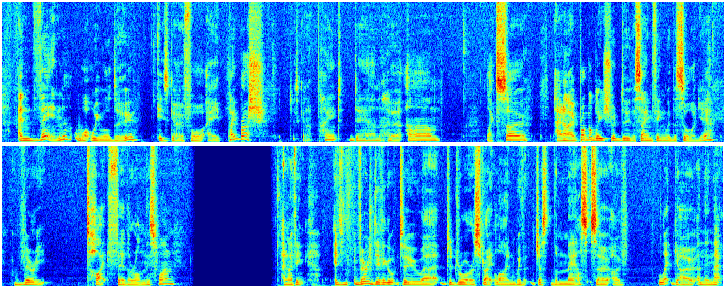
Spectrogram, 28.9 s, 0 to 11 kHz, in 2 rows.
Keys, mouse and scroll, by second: 3.0 click, 4.3-4.7 scroll down 2, 5.4 scroll down 2, 5.5-9.4 drag, 12.0-12.3 scroll up 1, 14.0 click, 14.5-15.9 scroll down 7, 17.3-20.2 drag, 22.8-24.2 drag, 25.2-26.4 drag, 27.6-28.8 drag.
